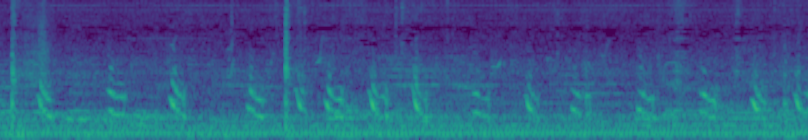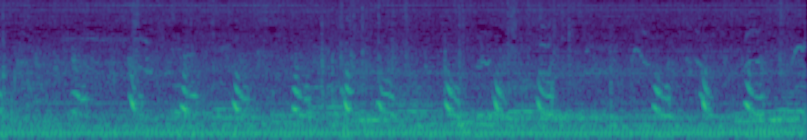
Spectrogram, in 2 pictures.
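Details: Two francolin chicks fighting and playing together, giving rapid, overlapping series of short, downward-slurred chirps at a middle pitch, repeated several times a second, over a steady low hum.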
